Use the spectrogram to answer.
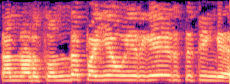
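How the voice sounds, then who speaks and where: A woman voicing a gentle, devoted young bride myna bird in a cartoon, in a very high, thin voice with earnest pleading delivery. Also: a little fast, lo-fi sound. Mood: grieving. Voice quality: very high, thin and flat-toned. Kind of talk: cartoon voice acting.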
